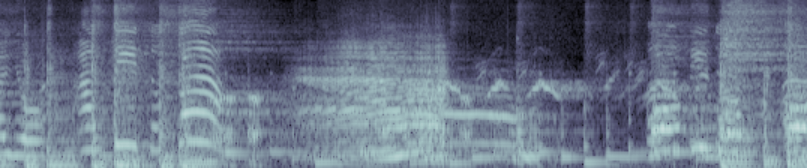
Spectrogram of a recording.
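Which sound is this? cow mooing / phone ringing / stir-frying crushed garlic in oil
cow mooing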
